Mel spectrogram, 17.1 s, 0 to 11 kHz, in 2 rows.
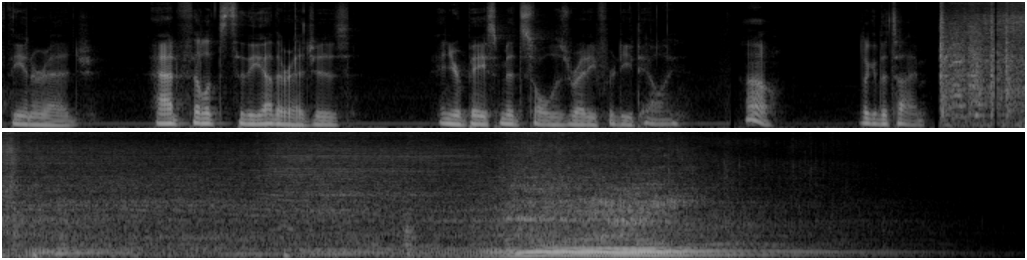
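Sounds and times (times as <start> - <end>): car engine starting and revving: 7.8 - 16.8.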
